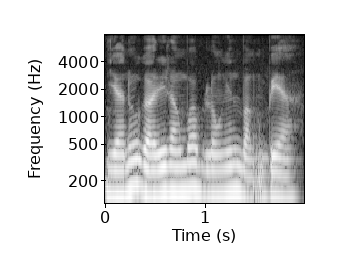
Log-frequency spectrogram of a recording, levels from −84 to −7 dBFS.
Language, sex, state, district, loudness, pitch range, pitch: Garo, male, Meghalaya, South Garo Hills, -14 LUFS, 125-140 Hz, 130 Hz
